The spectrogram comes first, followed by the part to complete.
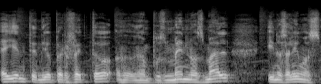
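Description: Noticeable background noise runs beneath a man with a Mexican accent, speaking at medium pitch and a fairly quick pace. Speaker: electronic music podcast host and DJ. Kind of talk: casual chat. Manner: animated.

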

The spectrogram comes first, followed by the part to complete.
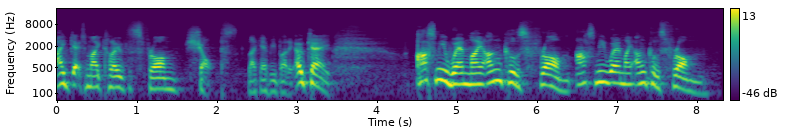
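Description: Spoken at a fairly slow pace with an English accent, the voice has lively intonation. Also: man, high pitch for a man, quiet background. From England. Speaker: English teacher. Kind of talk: lecture.

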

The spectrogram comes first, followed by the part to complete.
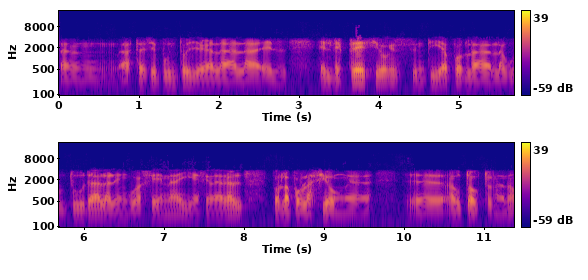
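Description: A man speaks very slowly in a fairly low voice with fairly even intonation. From Morocco (Tangier), Spanish family. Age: 60. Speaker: novelist and secondary school teacher. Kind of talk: interview.

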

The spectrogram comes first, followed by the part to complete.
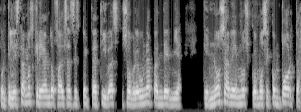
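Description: A man with an ordinary speaking voice talks at a moderate pace, his pitch fairly high and his intonation fairly even. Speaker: political commentary co-host. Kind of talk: casual political chat.

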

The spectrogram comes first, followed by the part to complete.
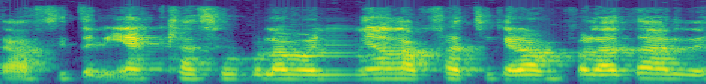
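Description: A woman talking at a fairly quick pace. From Spain, Seville. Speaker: aeronautical engineer turned entrepreneur. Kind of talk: interview.

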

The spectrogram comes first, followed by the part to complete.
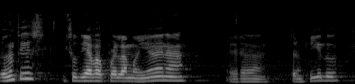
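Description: With a Brazilian accent, a man speaks at a high pitch. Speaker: church musician, former drug user. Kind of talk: testimony.

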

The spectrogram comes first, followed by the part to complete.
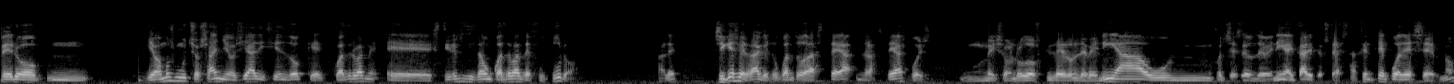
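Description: A man speaks with a Castilian accent at a medium pitch. His pitch varies in an ordinary way, and his pace is moderate. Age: 40s. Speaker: sports fan commentator. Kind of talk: casual chat.

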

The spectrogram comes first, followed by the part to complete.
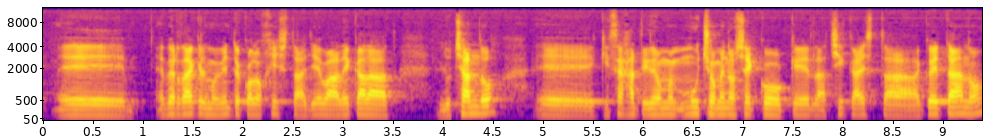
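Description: With a normal speaking voice, a man talks at a fairly slow pace and fairly high pitch, his intonation fairly even. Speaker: poet and event organizer. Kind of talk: poetry reading. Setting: stage with audience.

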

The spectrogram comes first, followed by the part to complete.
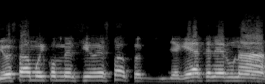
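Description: A man speaks with fairly even intonation. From Barcelona, Spain. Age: 60s. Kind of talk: casual chat. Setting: video call. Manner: fluent talker.

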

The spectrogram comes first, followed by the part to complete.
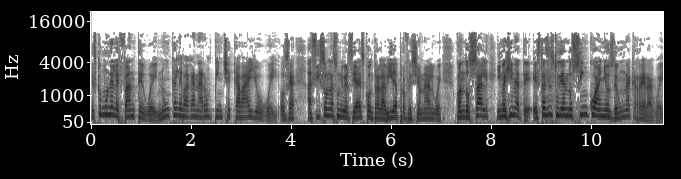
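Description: A man's high-pitched, lively voice with a Mexican accent over a quiet background. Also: moderate pace. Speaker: podcast host. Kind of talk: casual chat.

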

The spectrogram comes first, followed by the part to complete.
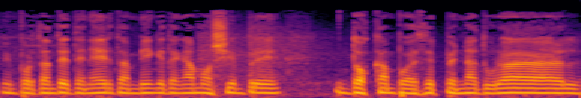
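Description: Somewhat breathy male voice. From Valladolid, Spain. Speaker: football sporting director. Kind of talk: radio interview. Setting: live broadcast from a restaurant.

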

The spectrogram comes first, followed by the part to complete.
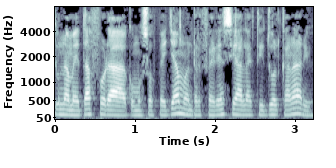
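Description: Speaking very fast at a medium pitch, a man is heard against noticeable background noise. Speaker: radio host. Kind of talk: interview.

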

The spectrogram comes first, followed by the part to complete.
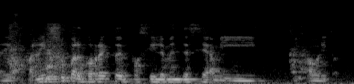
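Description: Somewhat breathy and medium in pitch, a man speaks at a very fast pace with audible room echo. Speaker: comic podcast co-host. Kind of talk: casual chat. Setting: live stream.

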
